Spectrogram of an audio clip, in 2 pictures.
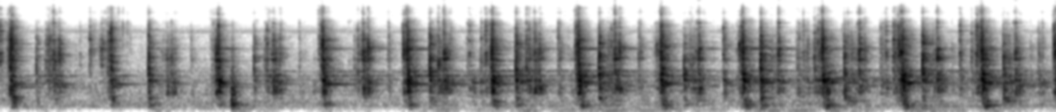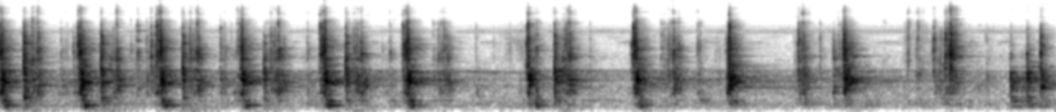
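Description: Hand ratchet clicking in a steady run of strokes, about three clicks a second with brief pauses, as it turns the screw of a bearing press tool to press a new wheel bearing into place.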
